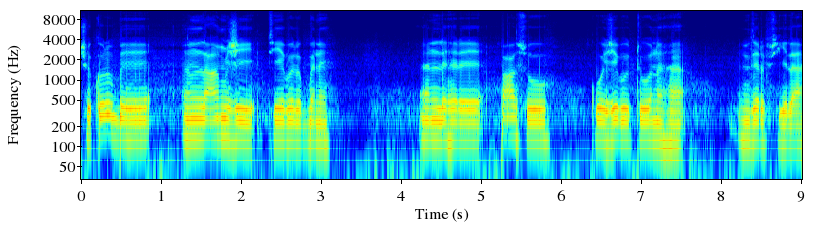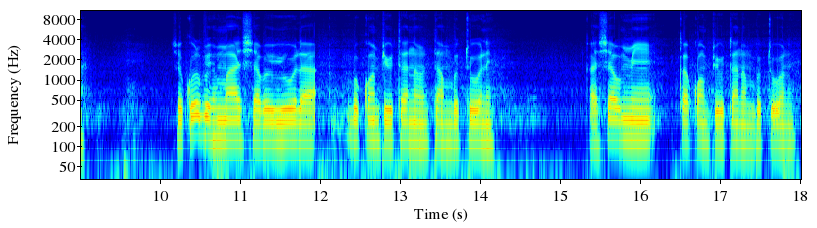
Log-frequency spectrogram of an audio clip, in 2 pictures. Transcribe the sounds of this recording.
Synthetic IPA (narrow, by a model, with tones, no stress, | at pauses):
ʃi˨kʊ˦ɾʊ˦bɪ˨hɪ˦n̩˦la˦ʔa˦mʒi˦tʰi˦e˦bɨ˦lɨ˨ɡ͡bɨ˦nɨ˨ | n̩˦lɪ˨ɦɪ˨ɾɨ˨pa˦ʔɪ˦so˦ko˨ʒɪ˦bɨ˨toː˦nɨ˦ɦa˦ | n̩˦dɨ˦ɾɨ˨fiː˨la˦ | ʃi˨kʊ˦ɾbɪ˨hɪ˦maː˦ʃɛ˨bjoː˦la˦bɨ˦kɔ˦mpu˦ta˦nɨ˨mta˦mbɨ˦toː˦nɨ˨ | ka˨ʃɛ˦bmi˦ka˨kɔ˦mpu˦ta˦nɨ˨mbɨ˦to̰ː˦nɨ˨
